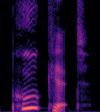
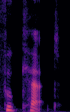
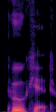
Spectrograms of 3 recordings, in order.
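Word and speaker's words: Phuket: And actually before we even jump in, let's nail that pronunciation because it's important, especially given Ocean Worldwide's base. It's Puket. P H U K E T, not Fuket. Exactly. Puket.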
